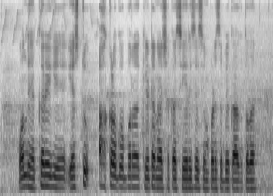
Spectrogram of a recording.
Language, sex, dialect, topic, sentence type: Kannada, male, Northeastern, agriculture, question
